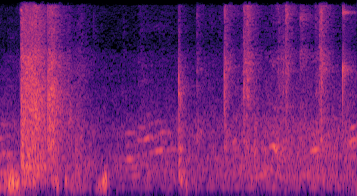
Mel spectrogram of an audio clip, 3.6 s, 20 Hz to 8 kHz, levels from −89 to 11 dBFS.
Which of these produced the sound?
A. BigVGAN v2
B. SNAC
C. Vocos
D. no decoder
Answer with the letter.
D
